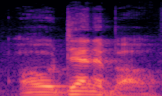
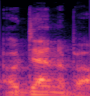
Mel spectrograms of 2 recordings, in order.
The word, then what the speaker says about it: Odenigbo: Ifeadi Odenigbo, right? Odenigbo. I think the G is silent.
